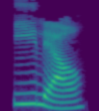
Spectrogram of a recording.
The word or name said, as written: 医疗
